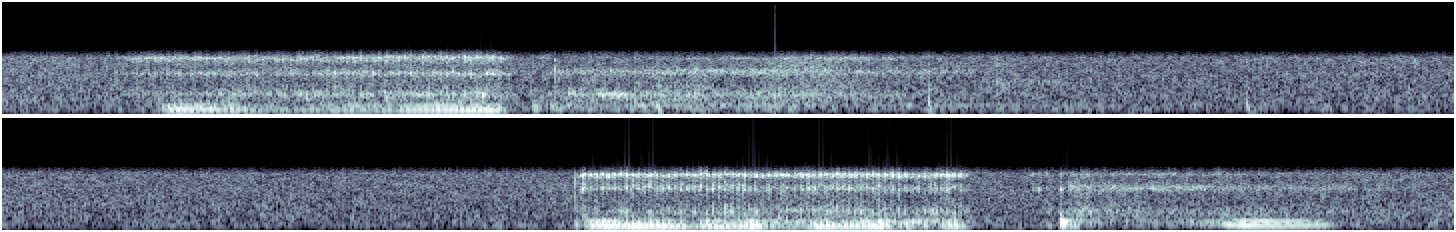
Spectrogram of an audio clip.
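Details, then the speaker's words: Sleeping boxer dog snoring: two to three rattling snores over about ten seconds, with quiet gaps and background hiss. "I was see I was seeing if he was going to get louder cuz I'm recording it cuz he was getting louder and louder but I don't think he's getting any louder"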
